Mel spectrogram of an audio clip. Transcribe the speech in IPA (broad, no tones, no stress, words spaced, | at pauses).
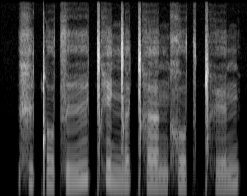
xɨǃot͡sɨː ǀʰeŋ͡ǀəǀʰɐːŋxot͡s ǀʰʏŋ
